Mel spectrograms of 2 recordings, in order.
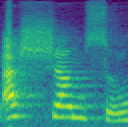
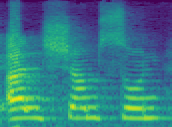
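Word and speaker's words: الشمس: as al babun but when it comes to the sun letter did we pronounce lam no we said asham soon we didn't say al-sham soon but when it came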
